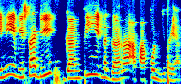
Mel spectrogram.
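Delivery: normal talking voice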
